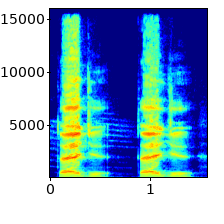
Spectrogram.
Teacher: Wasyamsu, kemudian tajri, tajri pada lafal jim, ini ada jim sukun atau jim mati, maka ia kita namakan dengan bacaan qalqalah, yang mana suara jimnya harus memantul. Taj, tapi tidak disaktah seperti ini.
